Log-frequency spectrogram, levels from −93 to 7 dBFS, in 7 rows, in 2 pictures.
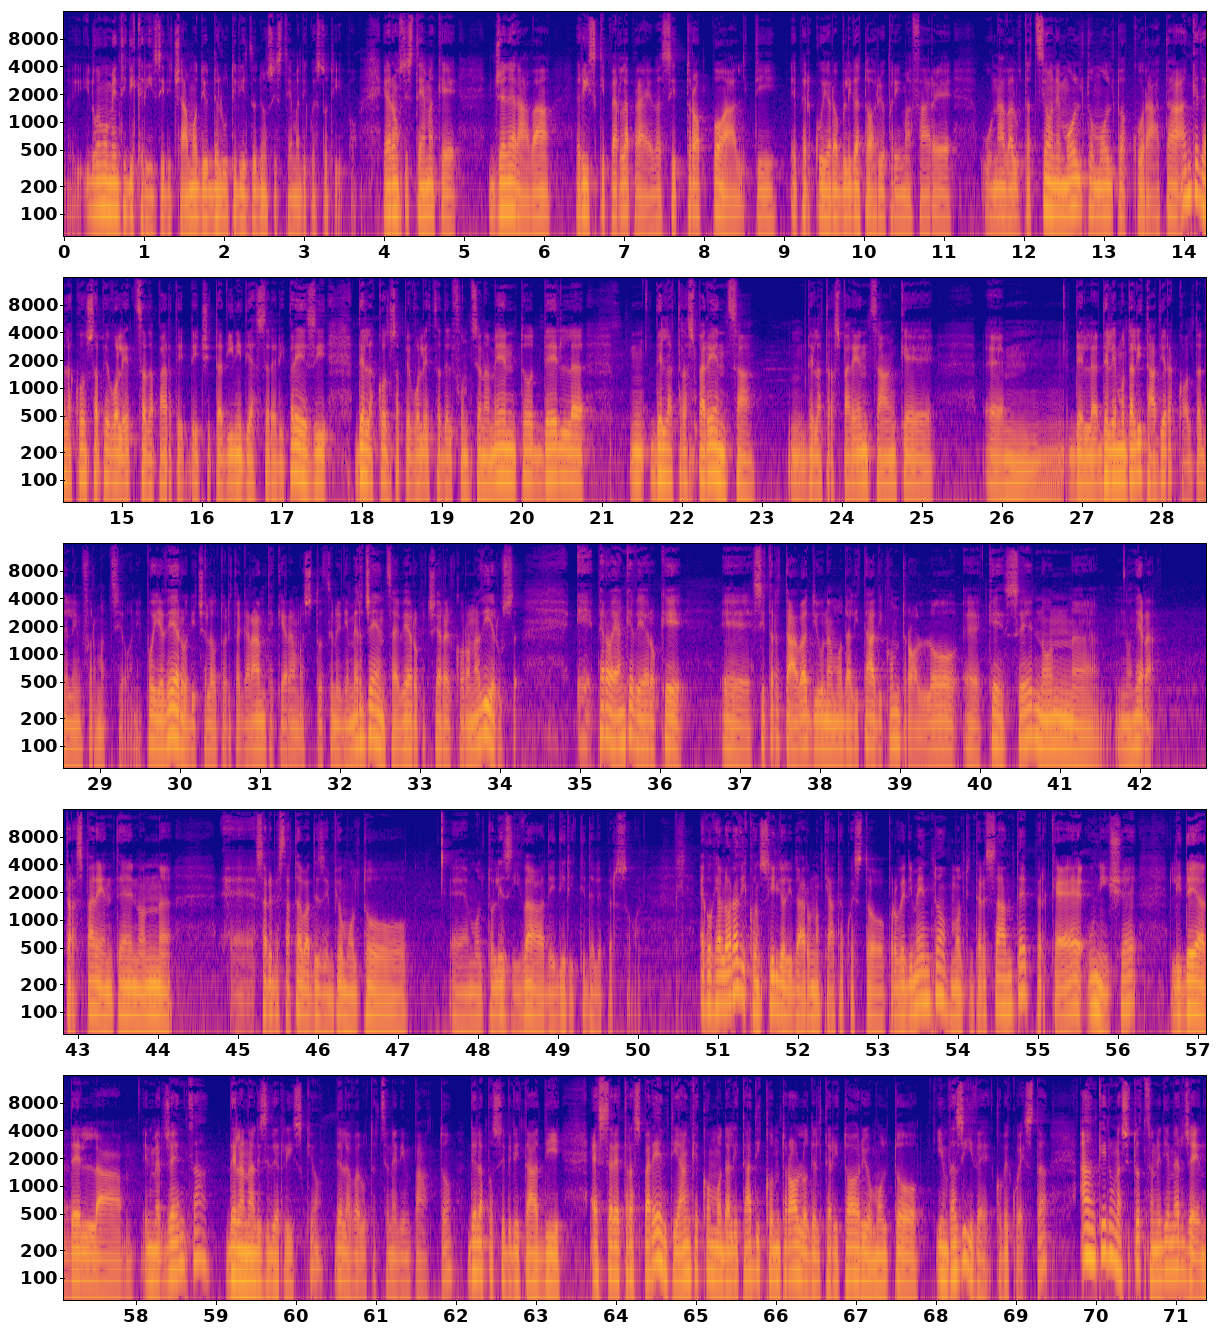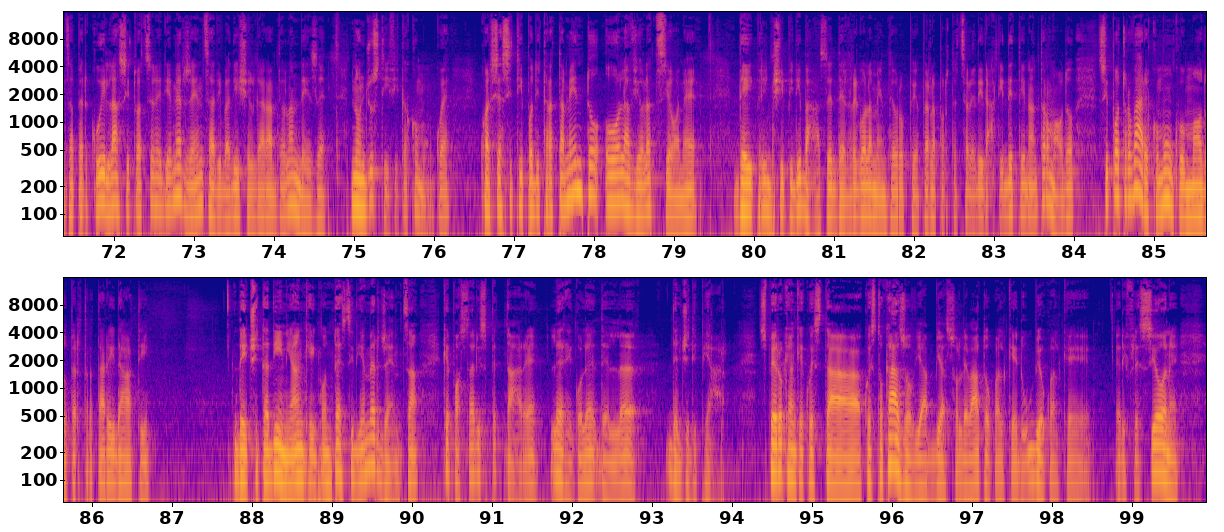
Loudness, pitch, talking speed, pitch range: -21 LUFS, 95 Hz, 145 wpm, 85-105 Hz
